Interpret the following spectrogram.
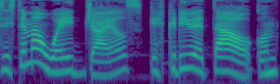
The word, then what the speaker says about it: Tao: también todavía se usa Tao Y taoísmo de cualquier forma con t o con d se pronuncia tao el taoísmo es una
